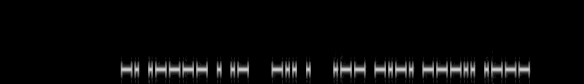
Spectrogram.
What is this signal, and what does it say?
Morse code, heard as a keyed tone, about 34 wpm, 700 Hz. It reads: N1EA DE WC8J
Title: USA Callsign DE Callsign - 4 Characters - 35wpm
